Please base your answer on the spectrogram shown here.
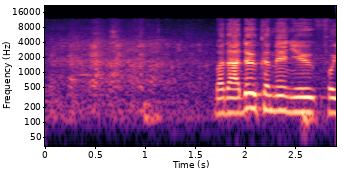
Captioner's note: audience laughing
